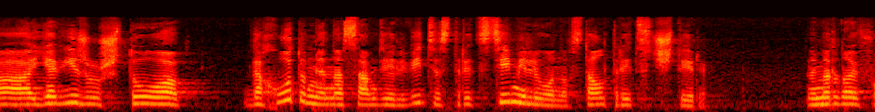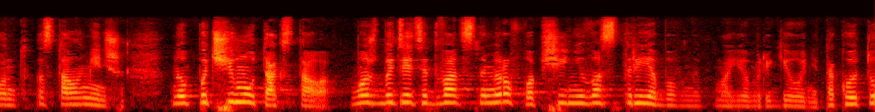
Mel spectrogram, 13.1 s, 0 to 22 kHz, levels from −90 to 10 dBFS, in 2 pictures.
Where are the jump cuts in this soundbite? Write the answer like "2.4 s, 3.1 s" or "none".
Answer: 6.9 s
